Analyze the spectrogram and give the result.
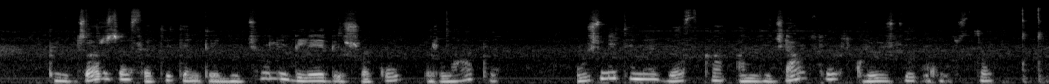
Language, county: Lithuanian, Alytus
